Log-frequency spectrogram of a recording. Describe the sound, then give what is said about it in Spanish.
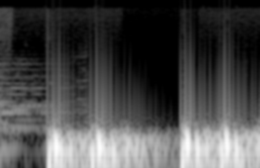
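A muffled heartbeat thumps twice in a deep lub-dub rhythm, each pair of low thuds about a second apart, with nothing else audible. “Escuchas tus latidos.”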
